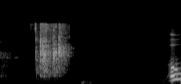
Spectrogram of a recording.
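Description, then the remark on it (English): A quick clattering rattle of nine dice tumbling across a surface, lasting about half a second, followed by a faint soft knock as they settle, then a voice starts speaking. “I will now roll 9 dice and get.”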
